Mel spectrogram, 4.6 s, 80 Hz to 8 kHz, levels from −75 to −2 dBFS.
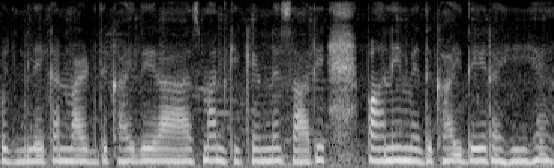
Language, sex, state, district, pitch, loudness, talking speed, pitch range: Hindi, female, Bihar, Darbhanga, 210 Hz, -18 LUFS, 235 wpm, 205-215 Hz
